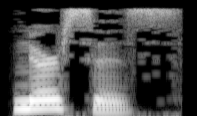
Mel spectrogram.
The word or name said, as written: nurses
